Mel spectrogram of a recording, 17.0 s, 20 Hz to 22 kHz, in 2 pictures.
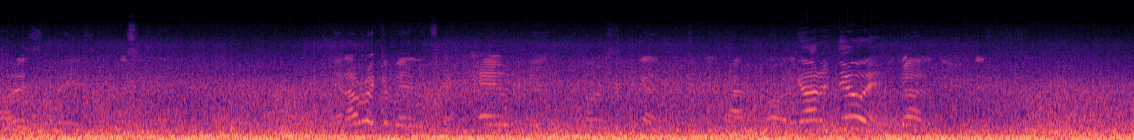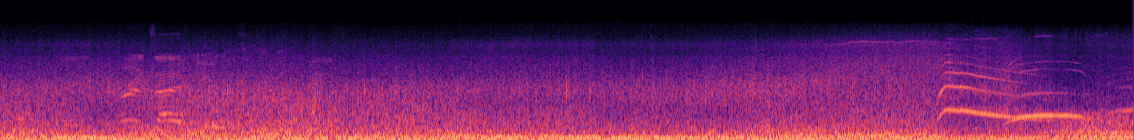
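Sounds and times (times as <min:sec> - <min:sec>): wind rushing over microphone: 0:00.0 - 0:17.0.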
